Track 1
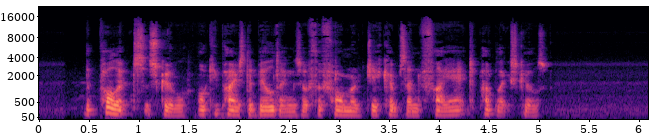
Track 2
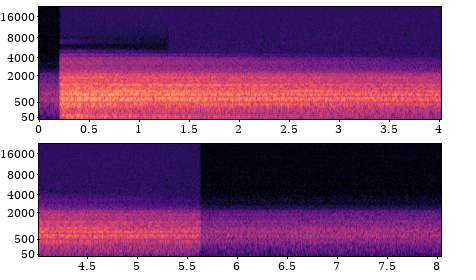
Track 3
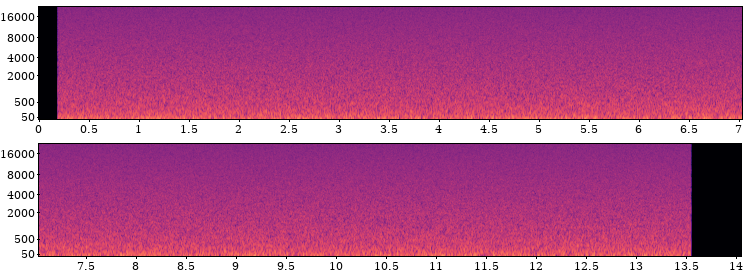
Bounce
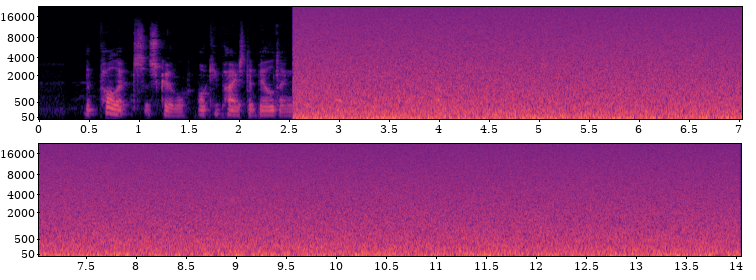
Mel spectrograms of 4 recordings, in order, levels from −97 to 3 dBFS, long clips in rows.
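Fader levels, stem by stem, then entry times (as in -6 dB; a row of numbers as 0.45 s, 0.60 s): -14.5 dB, mute, -2.5 dB; 0.00 s, mute, 2.35 s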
